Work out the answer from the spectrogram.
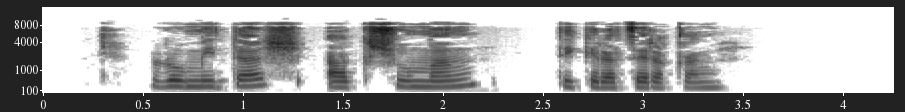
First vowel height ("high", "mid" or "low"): high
